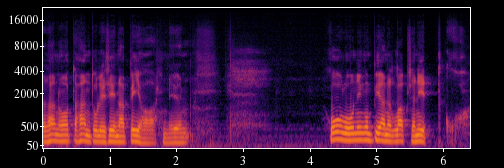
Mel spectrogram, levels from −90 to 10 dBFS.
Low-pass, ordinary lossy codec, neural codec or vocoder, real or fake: 19.8 kHz; none; autoencoder, 48 kHz, 128 numbers a frame, DAC-VAE, trained on Japanese speech; fake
